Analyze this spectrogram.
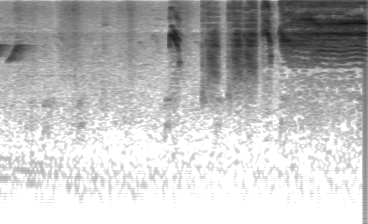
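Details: Streaked weaver song used for tutoring other songbirds: a soft slurred whistle, a pause, then loud chips and rasping notes that lead into a sustained harsh buzzing wheeze.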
